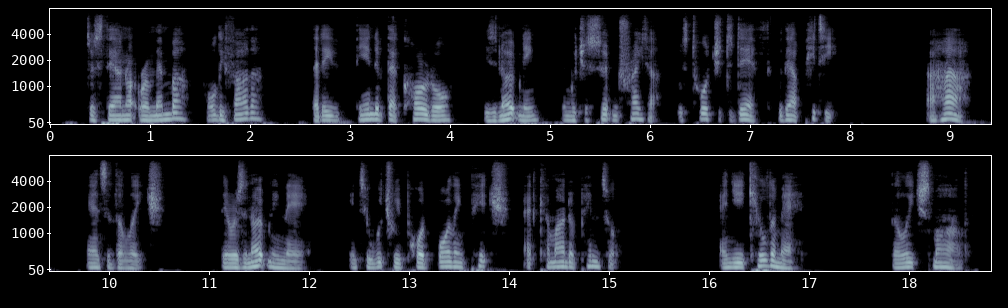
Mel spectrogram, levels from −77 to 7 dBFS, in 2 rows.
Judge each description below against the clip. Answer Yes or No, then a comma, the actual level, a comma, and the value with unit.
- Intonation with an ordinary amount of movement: Yes, average, 3.2 semitones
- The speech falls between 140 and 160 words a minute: No, average, 175 wpm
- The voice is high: No, low, 115 Hz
